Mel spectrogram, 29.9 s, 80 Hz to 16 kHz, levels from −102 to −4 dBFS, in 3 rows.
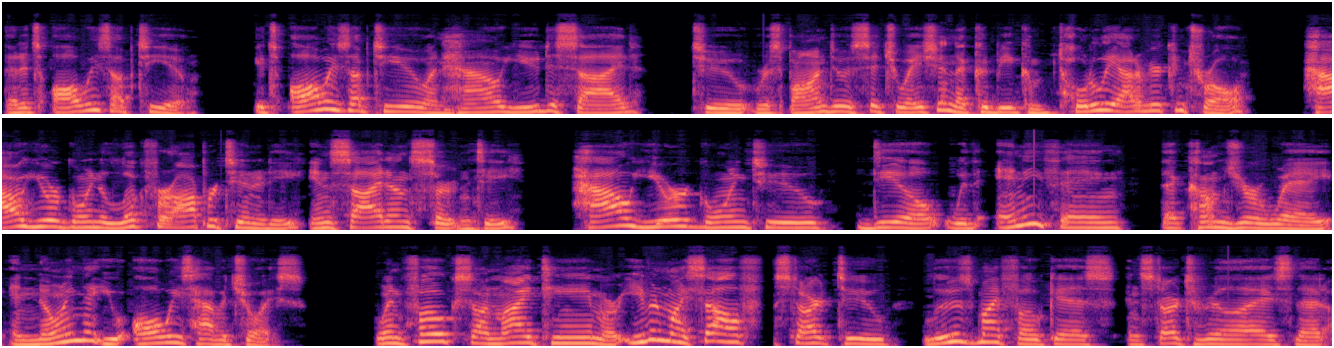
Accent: American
